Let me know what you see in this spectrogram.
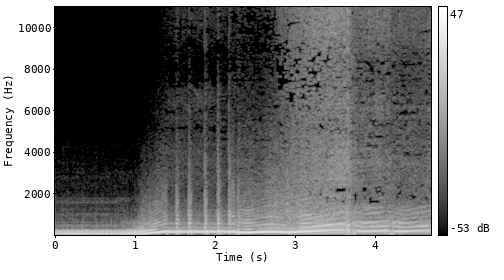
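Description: Car engine revving: a low rumble, then about a second in the pitch sweeps up and holds, rising and falling with the throttle. A quick run of sharp crackles comes as it climbs.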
